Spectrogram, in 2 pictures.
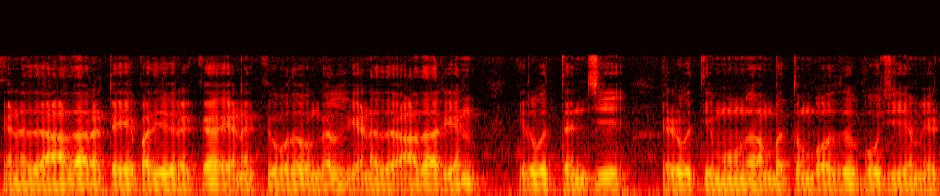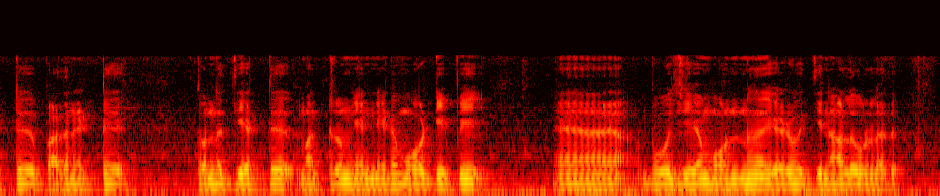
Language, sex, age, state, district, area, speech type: Tamil, male, 60+, Tamil Nadu, Viluppuram, rural, read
